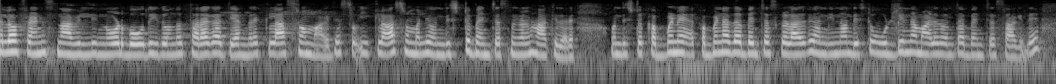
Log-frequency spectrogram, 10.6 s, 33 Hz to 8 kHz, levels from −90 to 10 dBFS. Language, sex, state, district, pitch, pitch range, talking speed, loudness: Kannada, female, Karnataka, Dharwad, 235 Hz, 230-250 Hz, 125 wpm, -18 LUFS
